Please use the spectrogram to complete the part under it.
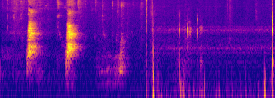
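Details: Emmi, a puppy, gives two short, high yelping barks about a second apart, then a fainter third, followed by light knocks and clatter indoors.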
